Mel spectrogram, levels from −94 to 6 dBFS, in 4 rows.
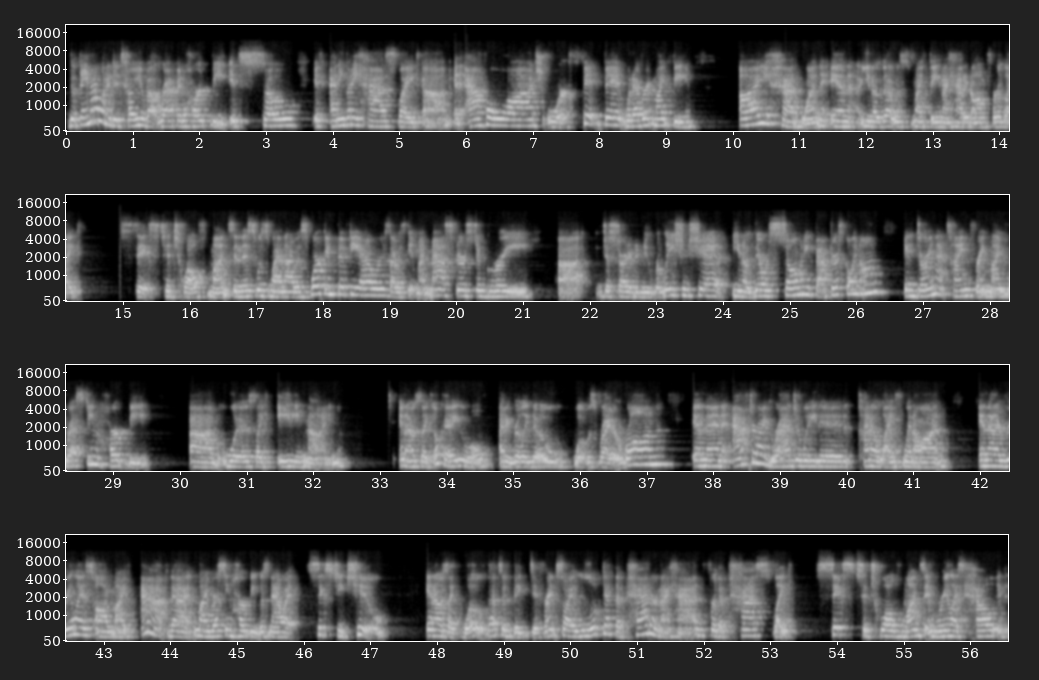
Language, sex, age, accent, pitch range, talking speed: English, female, 20-39, American, 190-245 Hz, 165 wpm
